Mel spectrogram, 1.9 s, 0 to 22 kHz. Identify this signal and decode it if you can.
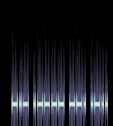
Morse code, heard as a keyed tone, about 40 wpm, 700 Hz. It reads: K1GL
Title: USA Callsign DE Callsign - 4 Characters - 40wpm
